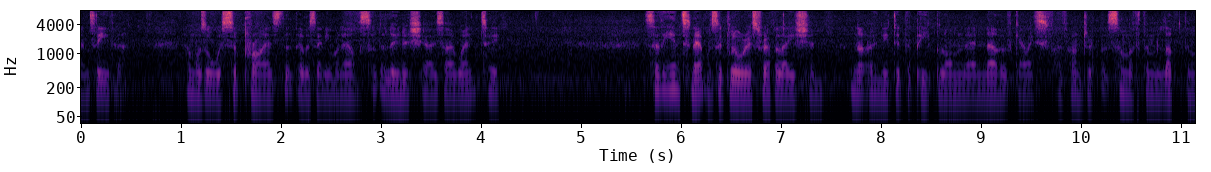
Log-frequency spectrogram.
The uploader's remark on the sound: This podcast was recorded by the river at Kew with accompaniment from ducks, trains, boats, and the tide. The whistle at the end is the sound of a District Line train going over Kew Bridge, and the wash lapping my feet is from a tourist boat heading towards Richmond.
